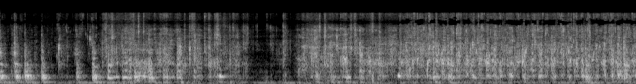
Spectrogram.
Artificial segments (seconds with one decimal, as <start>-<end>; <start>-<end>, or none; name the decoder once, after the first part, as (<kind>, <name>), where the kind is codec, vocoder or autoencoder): 1.0-4.0 (codec, SNAC)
